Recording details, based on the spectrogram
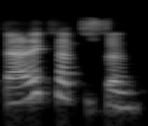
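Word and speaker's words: delicatessen: 젊은 아가씨란 뜻이 되겠죠 그다음에 델리카트슨 데리 슨슨 델리카트슨 제가 여기 발음 써 놨어요 델리카트슨 델리카슨네 그래서 이거는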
